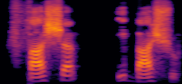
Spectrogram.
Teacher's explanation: a letra I acaba sumindo da pronúncia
